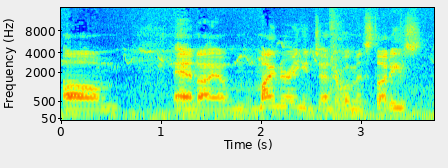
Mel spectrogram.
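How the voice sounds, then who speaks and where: A man's voice sits at a medium pitch. Background noise is noticeable, and the room echoes audibly. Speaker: university student. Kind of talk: casual chat.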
